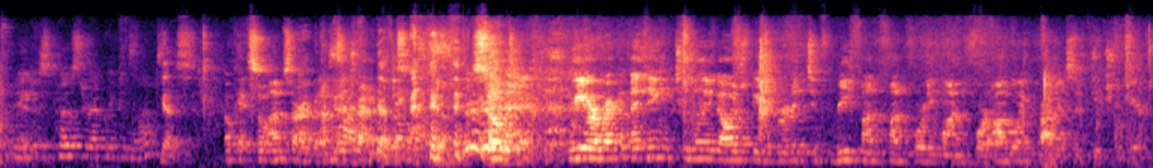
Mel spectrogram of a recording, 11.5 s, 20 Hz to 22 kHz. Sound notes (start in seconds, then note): 3.8 laughter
